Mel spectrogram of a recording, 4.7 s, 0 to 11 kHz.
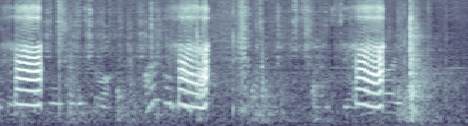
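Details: Squeaky 'pii-pii' snoring from Simba, an elderly 11-year-old pet rabbit, asleep. Three bright, whining nasal squeals sound at roughly even intervals, with faint breathy wheezes between them indoors.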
